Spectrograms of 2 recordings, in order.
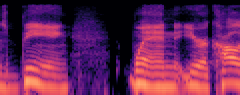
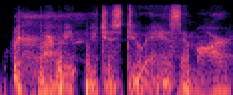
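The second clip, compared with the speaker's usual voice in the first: ASMR whisper; 3 semitones lower than usual. Pretend. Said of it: "the A S M R Minute".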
